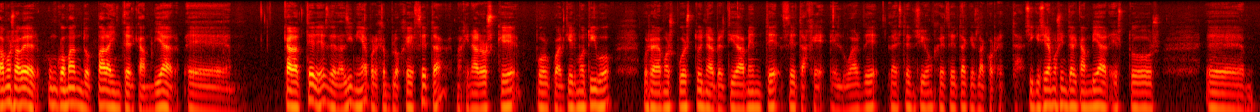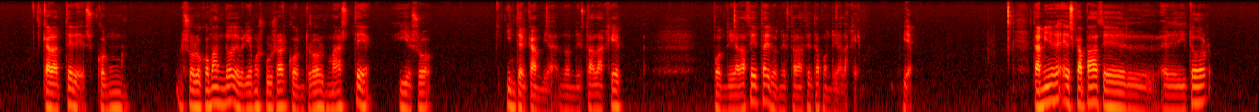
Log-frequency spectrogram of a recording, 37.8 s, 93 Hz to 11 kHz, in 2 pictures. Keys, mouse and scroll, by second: 11.3-12.9 drag, 13.7-14.8 drag, 32.9 click.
